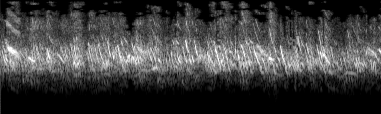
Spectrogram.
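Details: Purple martin dawn song, a studio recording played before dawn during spring arrival to attract martins to nest sites: a dense, continuous chorus of overlapping gurgling, chirping and creaky notes, steady and unbroken throughout.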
